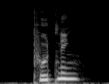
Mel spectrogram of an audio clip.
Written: putning

